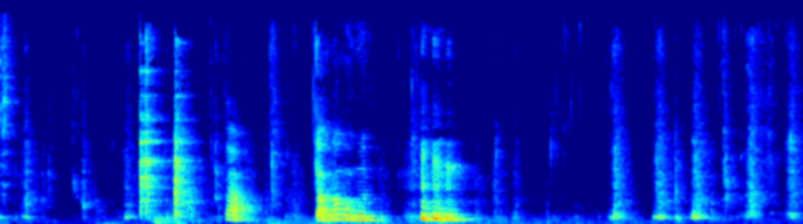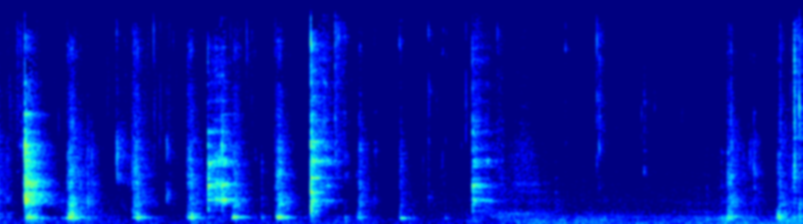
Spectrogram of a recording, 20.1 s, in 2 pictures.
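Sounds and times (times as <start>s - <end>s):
cutlery scraping on plate: 0.0s - 0.5s, 1.6s - 2.6s, 12.6s - 13.1s, 13.9s - 14.4s, 15.9s - 16.3s.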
